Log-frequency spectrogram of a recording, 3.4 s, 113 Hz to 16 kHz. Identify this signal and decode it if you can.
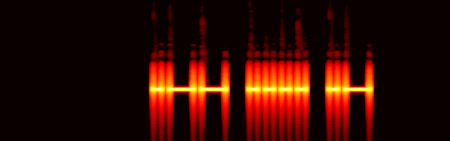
Morse code, heard as a keyed tone, about 20 wpm, 700 Hz. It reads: WHA
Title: Top Three Letter Combinations in Words 20wpm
